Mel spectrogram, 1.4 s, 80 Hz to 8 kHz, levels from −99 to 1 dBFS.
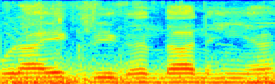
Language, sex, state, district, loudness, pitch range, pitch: Hindi, male, Bihar, Araria, -17 LUFS, 150-155 Hz, 155 Hz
